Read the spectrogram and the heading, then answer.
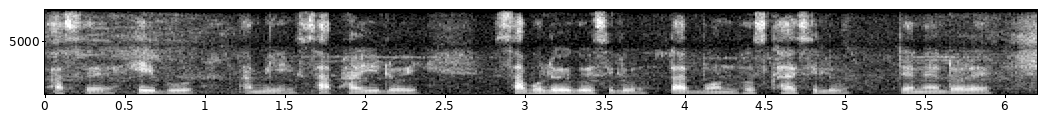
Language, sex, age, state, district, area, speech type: Assamese, male, 30-45, Assam, Golaghat, urban, spontaneous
